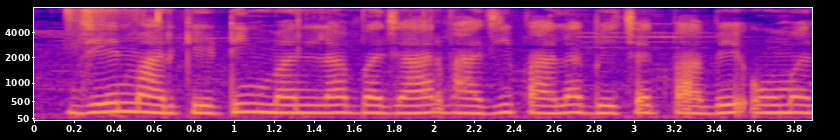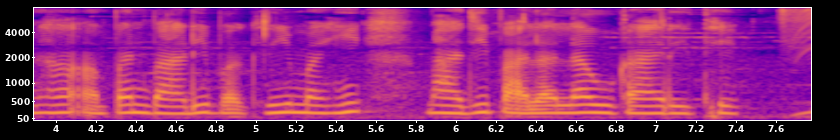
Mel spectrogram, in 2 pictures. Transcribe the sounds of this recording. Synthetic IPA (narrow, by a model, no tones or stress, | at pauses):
d͡ʒeːnmaːɾkeːʈɪ̃ŋɡmɐnlɐbɐd͡ʒaːɾbʱaːd͡ʒipaːlabeːt͡ʃət̪̚pa̰ːbeʔoːmənɦãʔɐ̰pənbaːɽibə̰kʰɾimə̃ɦĩbʱaːd͡ʒipa̰ːlalɐʊkaːjɾəit̪ʰeː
